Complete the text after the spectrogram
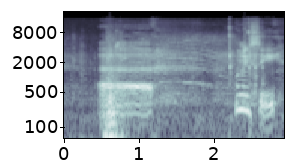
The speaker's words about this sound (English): There goes my cat opening my door again. I knew it.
